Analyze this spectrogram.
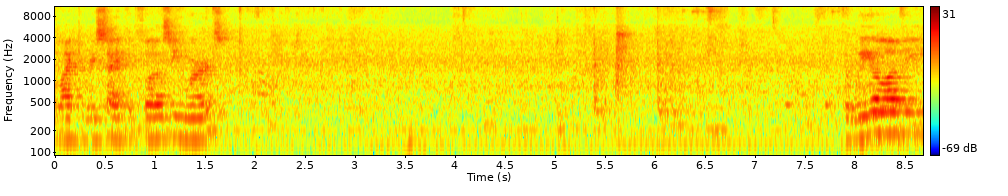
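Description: An elderly man speaks calmly to a gathering.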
